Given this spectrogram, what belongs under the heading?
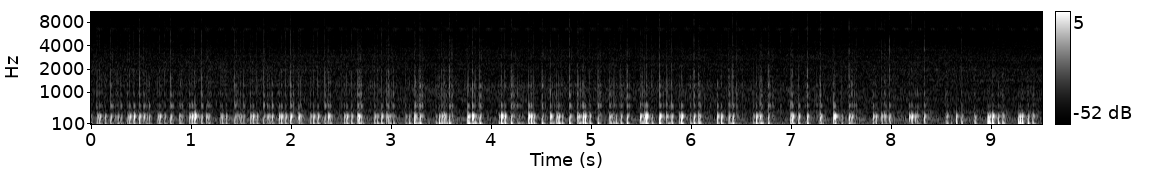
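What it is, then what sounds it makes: Thick paper dictionary. Fingertips tap rapidly on a thick, solid paper dictionary, first on the cover and then along the back edge. The result is a dense run of short, dull, low-pitched thuds with almost no ring and little brightness.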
